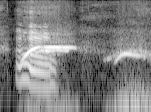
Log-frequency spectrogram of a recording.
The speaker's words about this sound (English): And the whistling? Yes.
